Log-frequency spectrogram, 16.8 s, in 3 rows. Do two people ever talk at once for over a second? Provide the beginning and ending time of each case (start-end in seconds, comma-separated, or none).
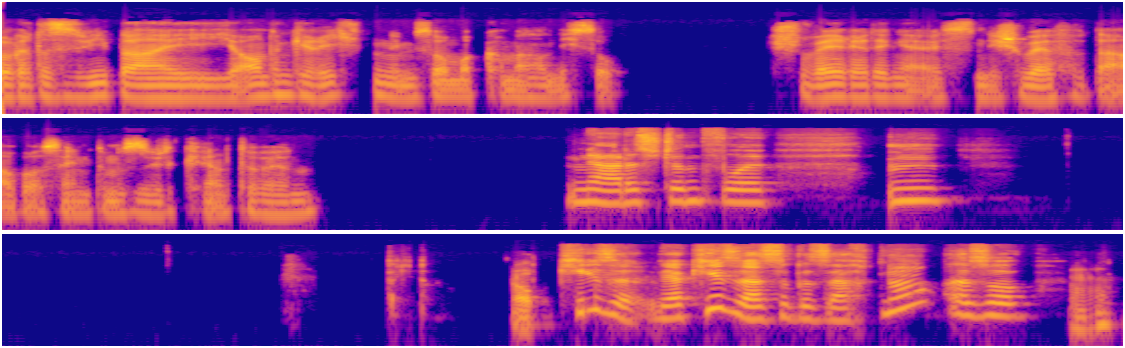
none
